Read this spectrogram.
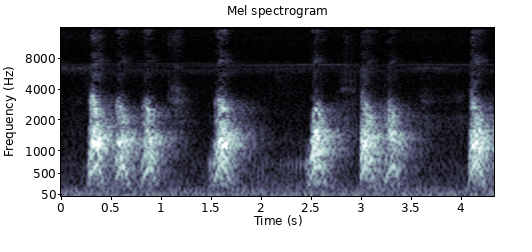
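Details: Penny, a pet dog, reacting to a turtle indoors with bursts of loud barks, often doubled or tripled, in four clusters over four seconds; room otherwise quiet.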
